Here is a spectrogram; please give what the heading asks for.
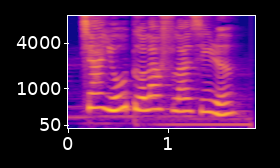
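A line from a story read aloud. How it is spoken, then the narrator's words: Group shouting in turn. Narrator (Chinese): 大家开始一个接一个的喊起来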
